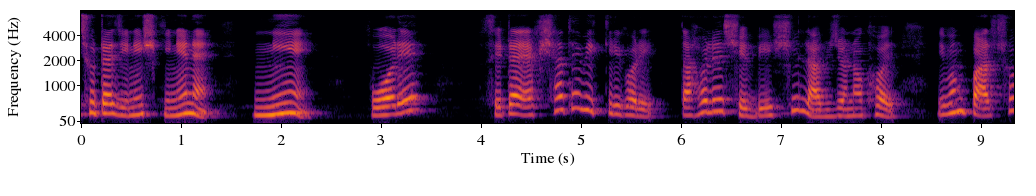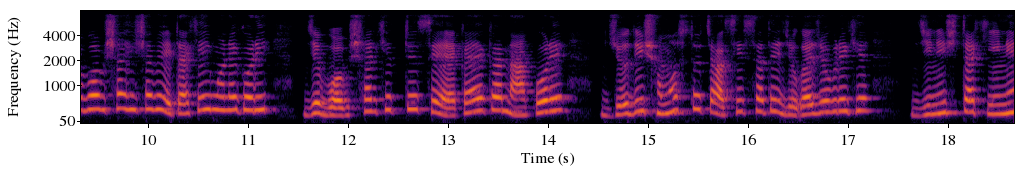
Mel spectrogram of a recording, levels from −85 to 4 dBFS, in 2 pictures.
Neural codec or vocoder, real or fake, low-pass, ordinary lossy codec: none; real; 7.2 kHz; Opus, 64 kbps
